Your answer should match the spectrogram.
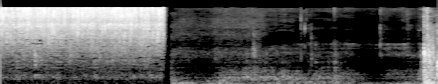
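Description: Tap water running into a sink as a face is washed, a steady hiss that cuts off suddenly under two seconds in, leaving only a faint low hum.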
